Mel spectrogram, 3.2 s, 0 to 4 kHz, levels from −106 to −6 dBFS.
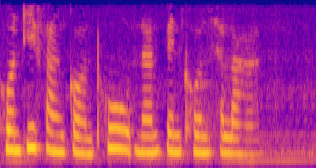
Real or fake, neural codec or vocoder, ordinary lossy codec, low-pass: real; none; AAC, 24 kbps; 3.6 kHz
